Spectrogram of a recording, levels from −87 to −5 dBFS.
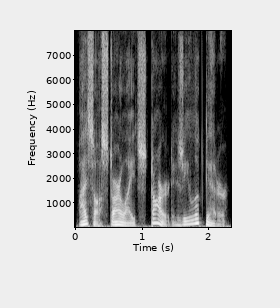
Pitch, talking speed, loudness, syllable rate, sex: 110 Hz, 230 wpm, -15 LUFS, 5.0 syllables/s, male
